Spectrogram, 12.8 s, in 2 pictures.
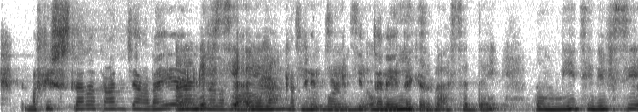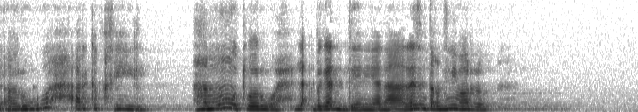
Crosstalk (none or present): present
